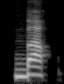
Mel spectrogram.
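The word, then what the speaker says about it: 밖: Ini juga bak. Jadi bacanya bak.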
